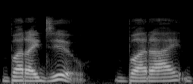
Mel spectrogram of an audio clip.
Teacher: I'm hearing that as a flap T or a D sound.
